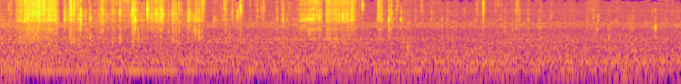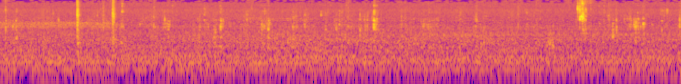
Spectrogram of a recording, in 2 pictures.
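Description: Biting into and chewing a dry soft pretzel twist dipped in cream cheese frosting: a short crunchy rustle at the bite and again about three seconds in, then quiet chewing over a steady low hum.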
